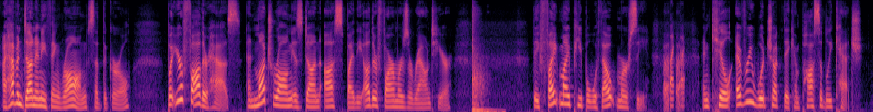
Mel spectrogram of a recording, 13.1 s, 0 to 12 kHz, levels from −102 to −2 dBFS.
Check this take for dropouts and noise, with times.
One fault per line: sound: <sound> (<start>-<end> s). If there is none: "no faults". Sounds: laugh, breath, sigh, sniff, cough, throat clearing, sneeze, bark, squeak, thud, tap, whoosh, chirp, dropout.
sound: tap (7.1-7.6 s)
sound: laugh (10.0-10.3 s)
